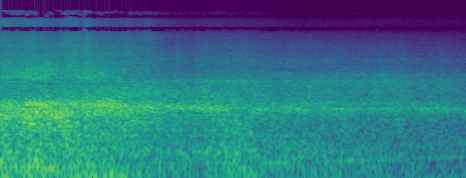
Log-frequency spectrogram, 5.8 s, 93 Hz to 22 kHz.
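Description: CrossCountry High Speed Train (Class 43 power cars with Mk3 coaches) passing at speed and drawing away, the rail and engine noise loudest about half a second in and then fading steadily.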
